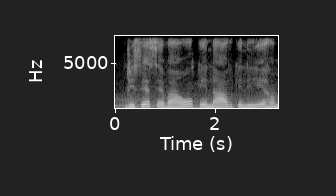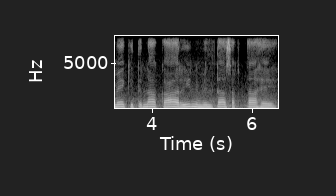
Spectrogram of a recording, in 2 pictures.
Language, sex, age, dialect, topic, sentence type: Magahi, female, 46-50, Southern, banking, question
